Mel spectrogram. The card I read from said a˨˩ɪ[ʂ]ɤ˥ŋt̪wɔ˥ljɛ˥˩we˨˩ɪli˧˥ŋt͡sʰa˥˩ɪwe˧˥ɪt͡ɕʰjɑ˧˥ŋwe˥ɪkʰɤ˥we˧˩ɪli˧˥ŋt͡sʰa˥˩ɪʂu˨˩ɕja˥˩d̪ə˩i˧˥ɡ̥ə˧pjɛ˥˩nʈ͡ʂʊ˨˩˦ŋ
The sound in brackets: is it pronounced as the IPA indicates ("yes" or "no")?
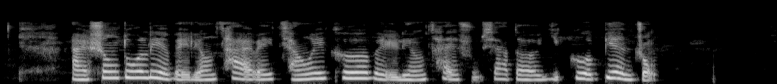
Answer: yes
